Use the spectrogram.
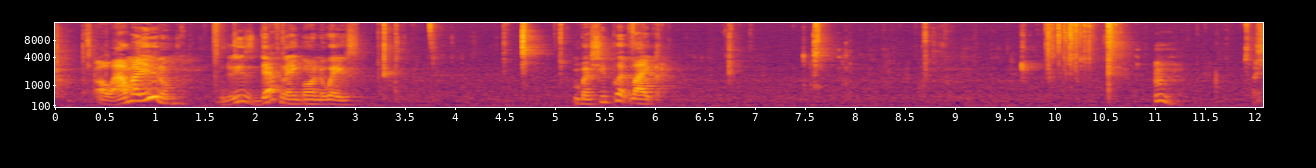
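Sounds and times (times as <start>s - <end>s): crab shells cracking: 3.2s - 5.2s, 6.6s - 8.8s, 9.6s - 11.0s.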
